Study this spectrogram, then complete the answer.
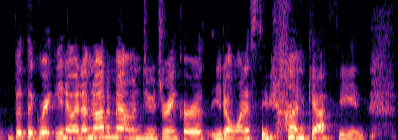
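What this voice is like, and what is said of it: Boston accent. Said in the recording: “Boston, Massachusetts. so maybe you can pick up on my wicked accent a little bit here”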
